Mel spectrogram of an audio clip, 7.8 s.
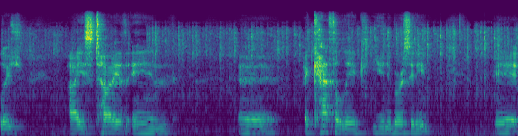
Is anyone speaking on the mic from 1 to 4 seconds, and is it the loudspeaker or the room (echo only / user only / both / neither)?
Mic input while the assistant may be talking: echo only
